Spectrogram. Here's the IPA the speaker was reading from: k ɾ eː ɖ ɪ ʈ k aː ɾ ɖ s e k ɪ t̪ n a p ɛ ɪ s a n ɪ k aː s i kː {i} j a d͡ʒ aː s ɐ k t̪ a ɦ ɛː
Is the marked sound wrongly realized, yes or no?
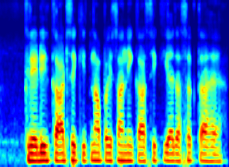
no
